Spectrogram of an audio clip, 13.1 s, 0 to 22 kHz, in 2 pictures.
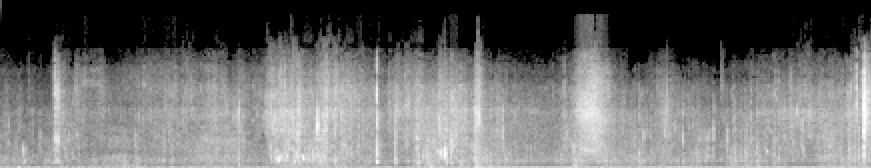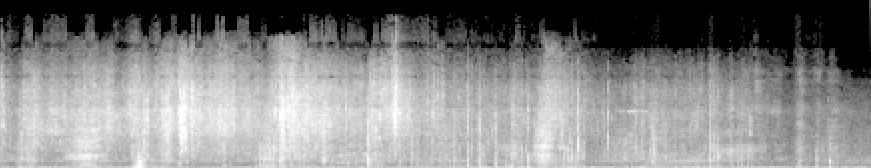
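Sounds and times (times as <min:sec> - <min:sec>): paddle splashes and knocks: 0:00.0 - 0:04.0.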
